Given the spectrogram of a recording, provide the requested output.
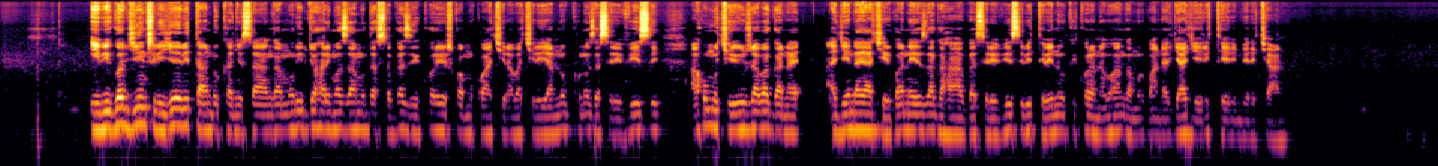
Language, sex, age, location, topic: Kinyarwanda, male, 18-24, Huye, government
